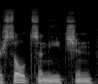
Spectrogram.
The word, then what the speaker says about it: Solzhenitsyn: Solzhenitsyn. And I'm sure I'm not pronouncing that correctly. – Oh, you're pretty close on that.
